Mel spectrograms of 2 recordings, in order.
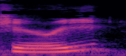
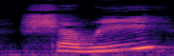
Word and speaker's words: Cherie: your family from oh it's not pronounced sherry cherie cherie sheree miller p.s i've enclosed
